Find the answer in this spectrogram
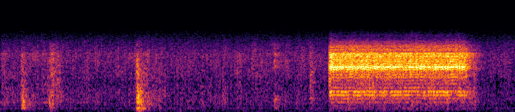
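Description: A few light knocks and clicks of objects handled on a kitchen counter. About four seconds in, an electric buzzer sounds once, a steady buzz of nearly two seconds that starts and stops abruptly.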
